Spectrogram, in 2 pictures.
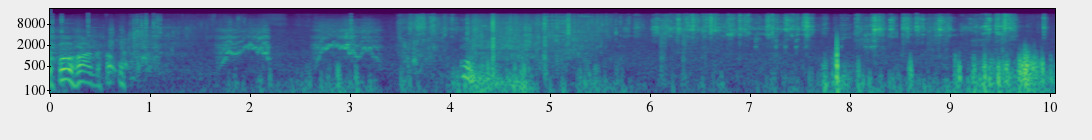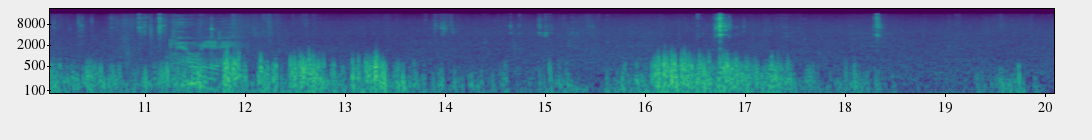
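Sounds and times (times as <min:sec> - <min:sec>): wind rumbling on microphone: 0:00.0 - 0:20.0
fish flopping on grass: 0:03.5 - 0:07.5.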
